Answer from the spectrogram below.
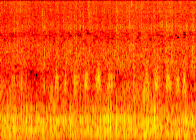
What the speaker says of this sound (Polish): Kurczaki i kaczuchy.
